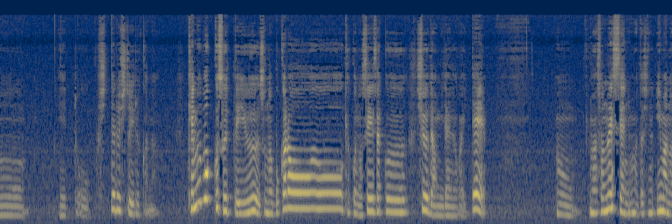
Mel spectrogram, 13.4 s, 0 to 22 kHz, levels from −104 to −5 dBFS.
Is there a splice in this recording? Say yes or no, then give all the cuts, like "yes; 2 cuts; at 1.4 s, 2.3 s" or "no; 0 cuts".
yes; 1 cut; at 11.7 s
